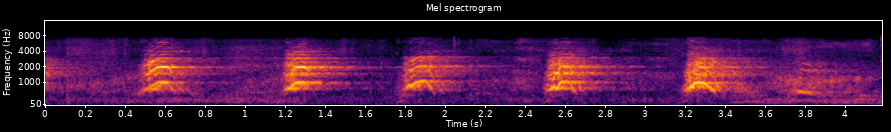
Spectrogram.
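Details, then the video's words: Dogs of a group of whippets and a rat terrier (Mikey, Kieran, Wiley and Zoe) play in the first light snow of the season. Five clear, rhythmic barks come roughly every two-thirds of a second, with faint rustling between. "snow day for whippets and rat terrier"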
